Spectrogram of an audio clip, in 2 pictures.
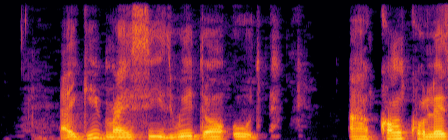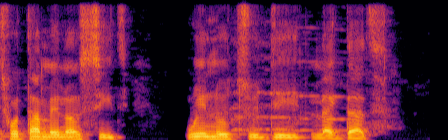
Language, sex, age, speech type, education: Nigerian Pidgin, male, 30-45, spontaneous, tertiary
